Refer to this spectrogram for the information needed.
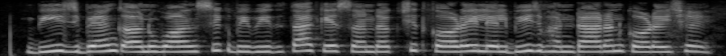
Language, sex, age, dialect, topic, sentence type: Maithili, female, 25-30, Eastern / Thethi, agriculture, statement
